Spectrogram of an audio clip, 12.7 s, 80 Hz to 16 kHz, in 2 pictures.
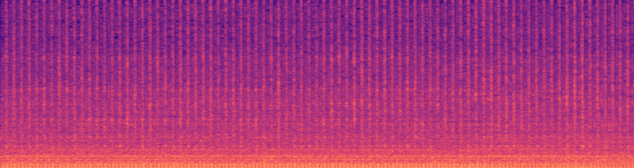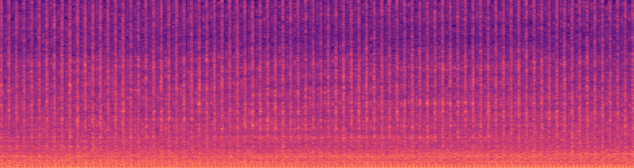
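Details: John Deere L100 mower that would not run, first running after revival, tyres flat: loud, lumpy, uneven beat with constant clatter; running rough, owner suspects bad fuel because of the smoke.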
